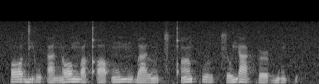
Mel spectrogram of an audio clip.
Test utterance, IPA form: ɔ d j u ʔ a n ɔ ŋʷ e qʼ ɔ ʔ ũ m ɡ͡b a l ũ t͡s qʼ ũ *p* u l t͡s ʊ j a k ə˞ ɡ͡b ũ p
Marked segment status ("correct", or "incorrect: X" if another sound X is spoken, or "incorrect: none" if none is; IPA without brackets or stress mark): incorrect: k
